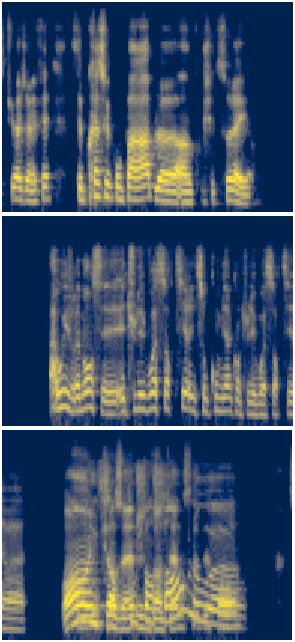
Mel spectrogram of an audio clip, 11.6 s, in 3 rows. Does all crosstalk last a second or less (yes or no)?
no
